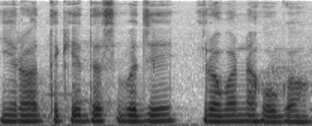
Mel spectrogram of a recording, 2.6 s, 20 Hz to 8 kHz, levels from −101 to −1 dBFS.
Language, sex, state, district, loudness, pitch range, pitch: Hindi, male, Uttar Pradesh, Muzaffarnagar, -17 LUFS, 135-145 Hz, 140 Hz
